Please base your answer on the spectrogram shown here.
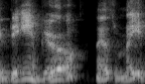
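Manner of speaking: exaggerated put-on American accent. During a Hex update, a Kiwi speaker does a bad American accent impression. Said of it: "a Kiwi's bad impersonation of a bad American version accent".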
